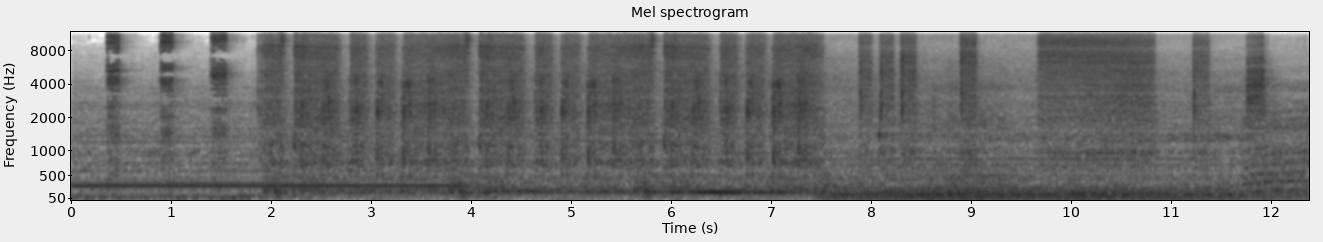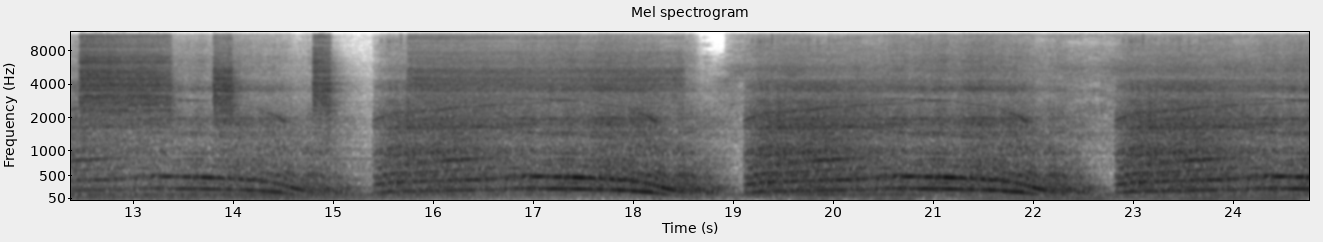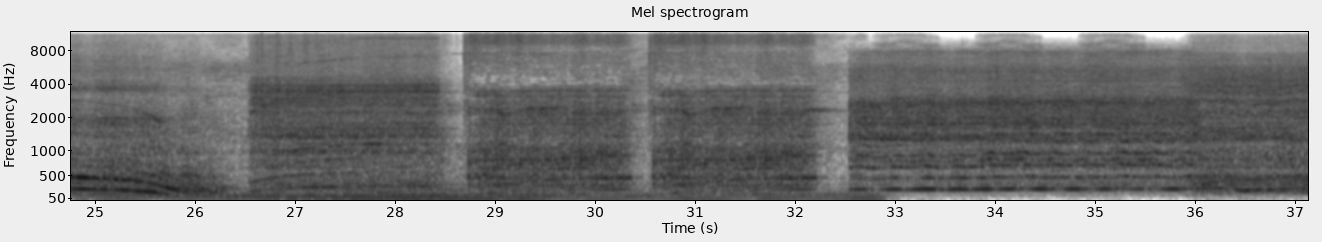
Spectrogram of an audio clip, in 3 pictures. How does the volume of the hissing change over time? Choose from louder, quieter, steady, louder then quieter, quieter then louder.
quieter.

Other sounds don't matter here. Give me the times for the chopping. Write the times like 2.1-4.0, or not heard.
not heard.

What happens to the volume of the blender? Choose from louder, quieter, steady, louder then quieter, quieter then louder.
louder.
